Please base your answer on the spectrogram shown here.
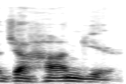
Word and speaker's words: Jahangir: So, the correct pronunciation is called Janir.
